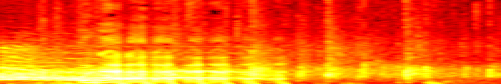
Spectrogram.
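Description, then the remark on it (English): A crowd at a baptism claps steadily while voices whoop and cheer in rising and falling yells, with the cheering fading after about a second as the dense applause continues and tapers. “Hey, we'll all yell for them. Come on.”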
